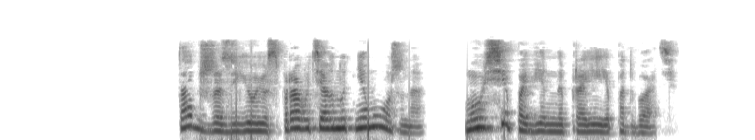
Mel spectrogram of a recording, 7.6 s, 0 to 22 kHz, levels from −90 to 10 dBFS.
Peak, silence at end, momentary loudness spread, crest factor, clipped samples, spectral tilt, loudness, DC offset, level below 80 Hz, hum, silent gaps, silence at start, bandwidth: -6 dBFS; 0.8 s; 13 LU; 18 dB; under 0.1%; -4.5 dB/octave; -22 LUFS; under 0.1%; -60 dBFS; none; 4.28-4.66 s; 1.8 s; 8 kHz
